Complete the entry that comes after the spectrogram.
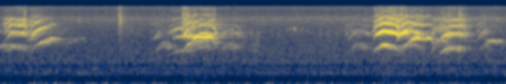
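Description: Small songbird singing in short bursts of quick, high chirping notes, three phrases about two seconds apart.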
